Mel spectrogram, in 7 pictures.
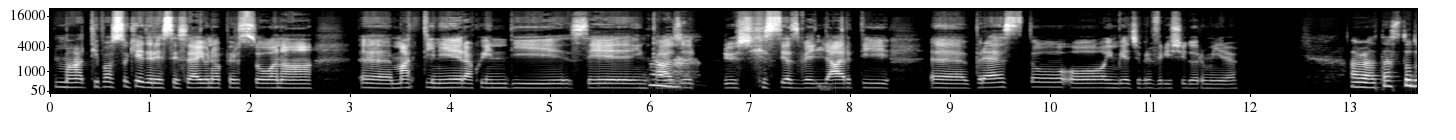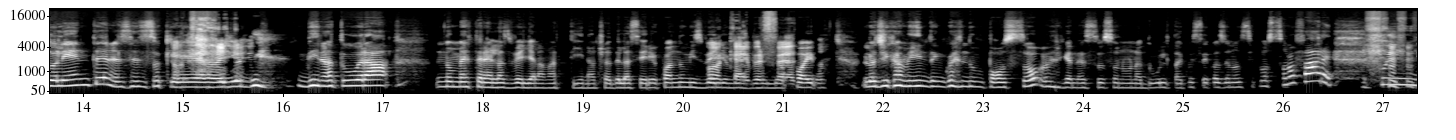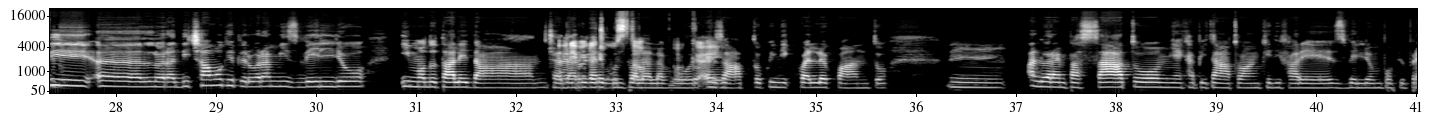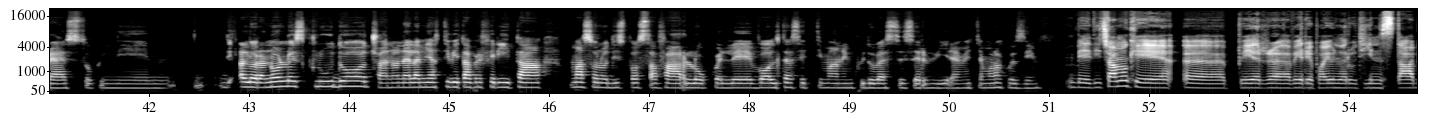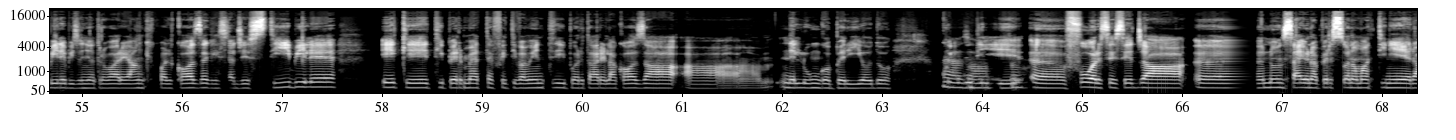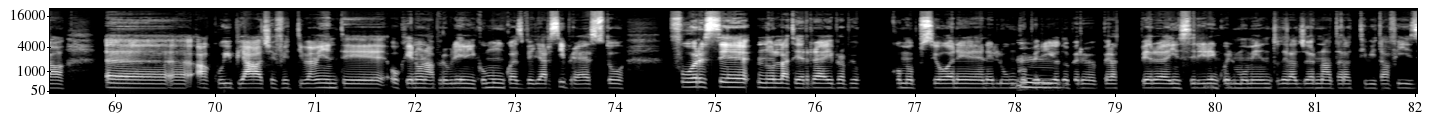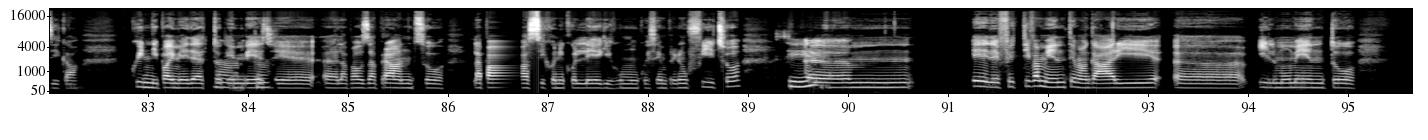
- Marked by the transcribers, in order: other background noise; static; tapping; sigh; distorted speech; laughing while speaking: "Okay"; other noise; laughing while speaking: "di"; laughing while speaking: "logicamente, in que"; chuckle; "cioè" said as "ceh"; drawn out: "a"; "proprio" said as "propio"
- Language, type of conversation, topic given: Italian, advice, Come gestisci pause e movimento durante lunghe giornate di lavoro sedentarie?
